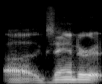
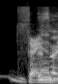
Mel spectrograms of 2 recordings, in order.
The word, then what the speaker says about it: Xander: I mean, like if you have an X in your name, you should pronounce it.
